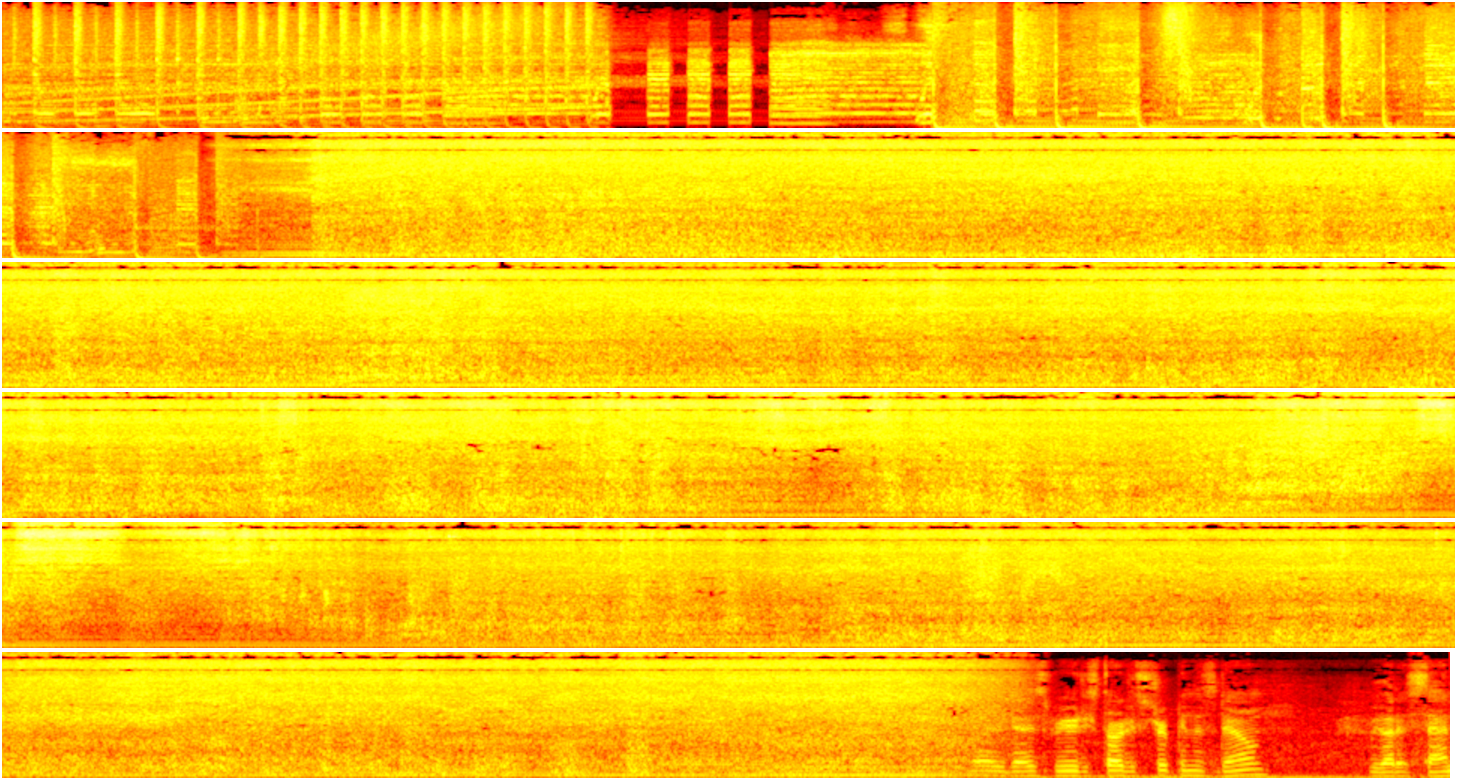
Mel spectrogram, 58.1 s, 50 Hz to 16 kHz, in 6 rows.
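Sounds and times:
pressure washer jet hissing: 0.0s - 4.1s, 7.8s - 55.4s
washer motor humming: 11.4s - 55.2s.

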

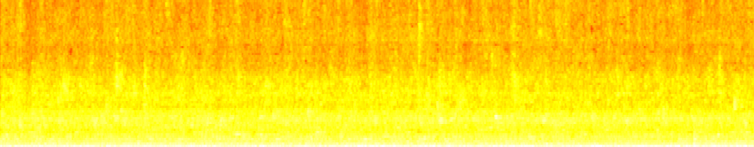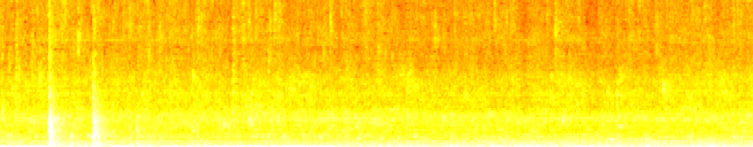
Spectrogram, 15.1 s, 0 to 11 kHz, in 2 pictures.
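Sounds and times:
aquarium filter water trickling: 0.0s - 15.0s.

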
